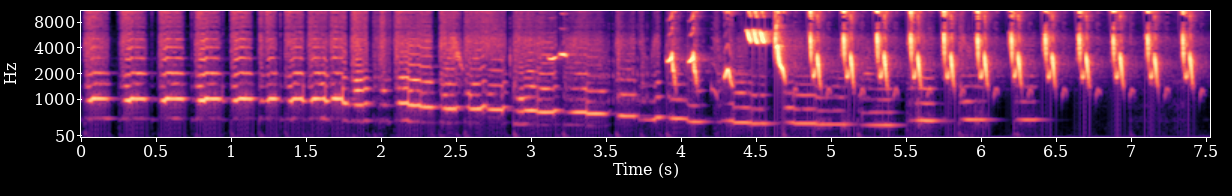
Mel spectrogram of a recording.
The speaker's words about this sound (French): Comment entendre ces rossignols qui viennent me visiter chaque matin.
